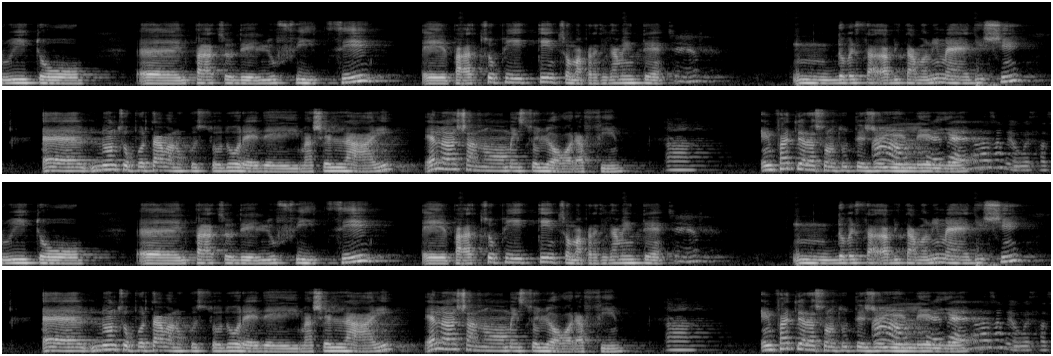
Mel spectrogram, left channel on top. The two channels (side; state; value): both; identical; correlation 1.00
